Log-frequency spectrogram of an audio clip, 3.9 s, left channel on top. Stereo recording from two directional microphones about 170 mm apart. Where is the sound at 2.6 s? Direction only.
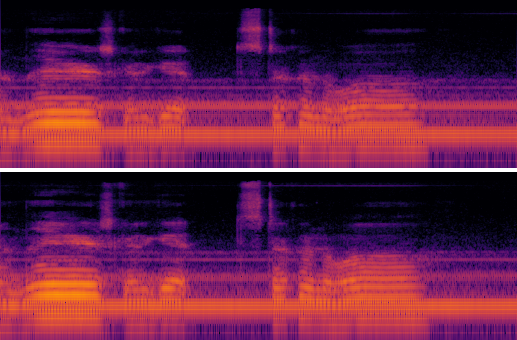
5° right (ahead or behind).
